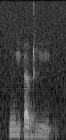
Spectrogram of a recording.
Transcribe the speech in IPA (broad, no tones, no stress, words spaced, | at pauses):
ŋiʔæ ɖʱiʔ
